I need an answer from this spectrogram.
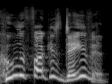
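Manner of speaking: put-on high-pitched confused kid blurting out; imitating Sam. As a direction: yelp it like a bewildered little brother. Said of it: "Sam's like".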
